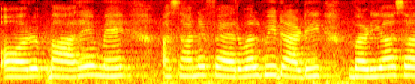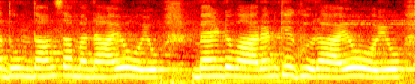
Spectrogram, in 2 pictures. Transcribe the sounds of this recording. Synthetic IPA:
ɔːɾɓaːɾemẽ | ɐsãːnefɛːɾʋəlbʱiɗaːɖʱi | bɐɽ̤ijasãd̪ʱuːmd̪aːmsãmɐnaːjoɦojobɛ̃ːɳɖʋaːɾənɪ̆kʰeɡʱʊɾaːjoɦojo

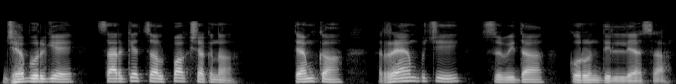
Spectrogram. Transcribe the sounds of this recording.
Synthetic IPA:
d͡ʑɛbuɾɡe | saɾkẽt͡səlpakɕəkna̰ | t̪ɛ̃mkã | ɾɛ̃mpt͡ɕi | suʋid̪ʱa | kəɾuːnd̪ilːiə̰sa̰

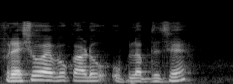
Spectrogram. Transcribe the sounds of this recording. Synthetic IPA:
fɾeʃoɛʋokaɖoʔʊpləb̚d̪ʱt͡ʃʰe

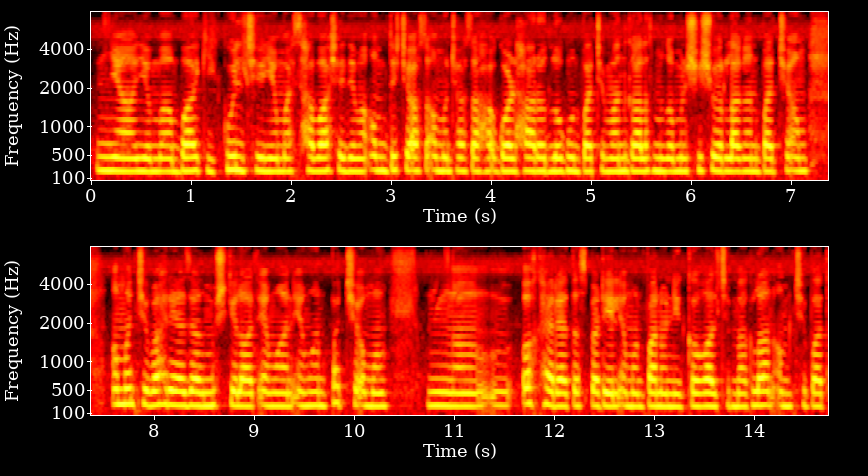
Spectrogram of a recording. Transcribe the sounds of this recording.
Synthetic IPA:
jãjimbaːkikulʲt͡ʃʰijemɐsʲɐʋaːʃʰɐd̪ʲiʋɐnʔɐmt̪it͡ʃʰiɐsɐmɐnt͡ʃʰiɐsaɦɡɔɖhaːɾot̪loɡunpɐt̪̚t͡ʃʰiʋɐnd̪kaːlɐsmɐnzɐmɐnʃiʃoːɾlɐɡɐnpɐt̪̚t͡ʃʰiɐm | ɐmɐnt͡ʃʰiʋɐɦɾʲjaːzʲaːd̪muʃkilaːt̪eʋaːneʋaːnpɐt̪̚t͡ʃʰiɐmɐn | əkʰɐɾʲɛt̪ɐspɐʈeːlemɐnpɐnonikaːlt͡ʃʰimɐklaːnɐ̰mt͡ʃʰipɐt̪

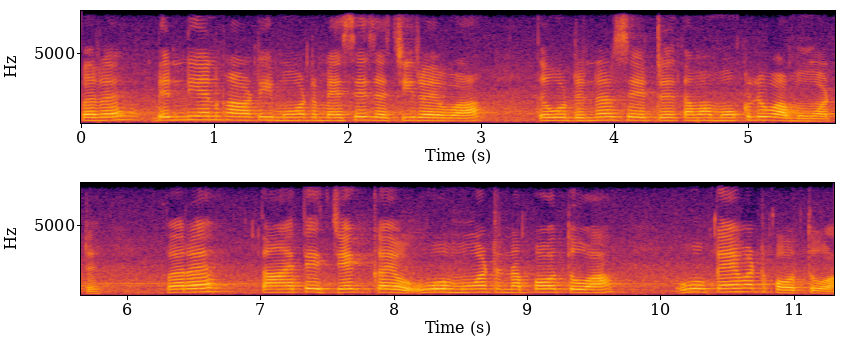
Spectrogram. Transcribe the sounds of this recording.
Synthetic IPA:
pɐɾɓɪnɗiːənɪ̆kʰãːʋɐʈʰiːmũːəʈmɛːsed͡ʑɐt͡ɕiɾɐɦijoaː | t̪ɐʊɦoɖɪnəɾseːʈt̪ɐʋ̤ãmoːkɪlijoaːmũːəʈ | pɐɾ | t̪ɐʋ̤ãɦɪt̪et͡ɕeːkːɐjoʔʊɦomũːəʈnɐpɐɦʊt̪oaː | ʊɦokɐ̃ɦɪ̃ʋɐʈɪ̆pɐɦʊt̪oa̰ː

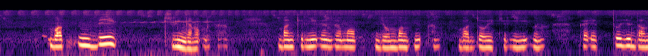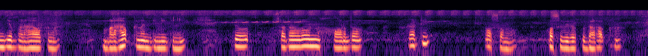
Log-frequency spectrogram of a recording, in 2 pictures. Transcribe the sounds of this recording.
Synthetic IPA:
bad̪bɛ | kʰiɾiŋkanɔʔlɛkan | baŋkiɾiɲakankama | d͡ʒɔmbaŋʔkʰan | bad̪ːɔɦujkiɾiŋhiʔkana | kaʔɛt̪ːɔd͡ʒɛd̪amd͡ʒɛbaɽaɦawkana | baɽaɦaʔkanad̪inid̪ini | t̪ɔsad̪aɾɔnhɔɾd̪ɔ | aʈi | ɔsɔmɔ | ɔsubid̪ɔt̪ɔd̪aɾaʔ̚kana

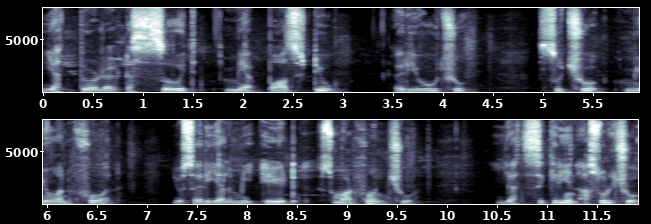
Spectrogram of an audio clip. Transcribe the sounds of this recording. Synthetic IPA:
jɐt̪̚ʰpɾoːɖɐkʈɐsːəːt̪ʲ | mepaːziʈiw | ɾiut͡ʃʰu | sɨt͡ʃʰumʲjoːɐnfʰoːn | jusɾijɐlmieːɖsmaːɾʈfʰoːnt͡ʃʰu | jɐt̪ʰsikɾiːnɐsult͡ʃʰu

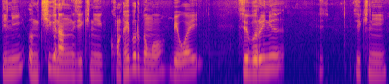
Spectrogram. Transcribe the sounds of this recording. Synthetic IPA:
biniɯŋtʰiɡɯnaŋzikʰinikʰɔntʰajbɯɾdɔŋɔbewaj | z̥ɯbɯɾɯjnɯ | zikʰini

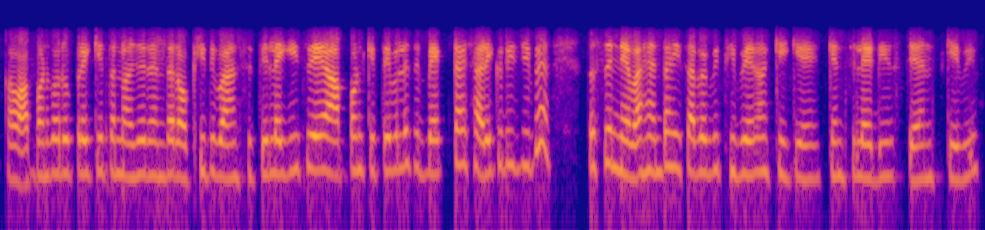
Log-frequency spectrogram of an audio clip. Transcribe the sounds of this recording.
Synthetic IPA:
aaːpəɳkɔɾupɾekit̪onɔd͡ʒəɾɛ̃ːnd̪aɾɔːkʰid̪ibãːnsit̪ilɐɡiseaːpəɳkɪt̪ebelesebɛːk̚ʈat͡ʃʰaːɽikuɾid͡ʒibe | t̪oseneʋaɦɛ̃ːnd̪aɦɪsaːbebʱit̪ʰibenãkikekẽnsileːɖist͡ʃɛːnskebʱi

